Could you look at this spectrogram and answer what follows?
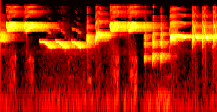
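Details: A female Asian pied starling calls a male, heard in a lure recording: long level whistles, a wavering lower phrase, a high bright whistle, then quick clipped notes and a burst of sharp chirps.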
